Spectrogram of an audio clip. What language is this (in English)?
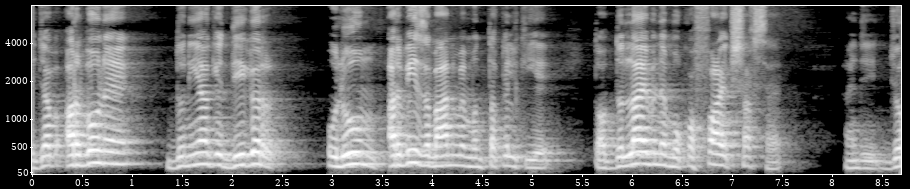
Urdu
